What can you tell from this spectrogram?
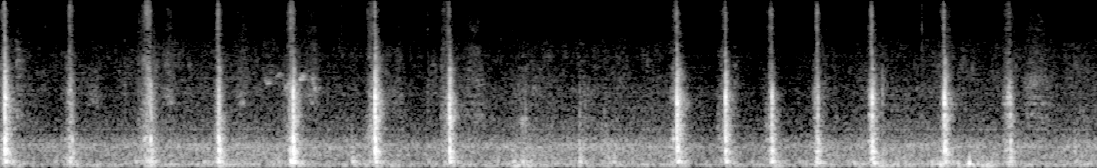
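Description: Kitchen knife chopping on a cutting board in single, separate strokes a little under a second apart, about fifteen in all, with a short pause around the middle.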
